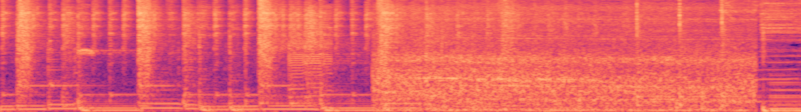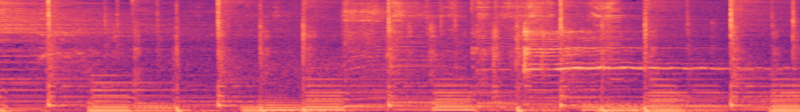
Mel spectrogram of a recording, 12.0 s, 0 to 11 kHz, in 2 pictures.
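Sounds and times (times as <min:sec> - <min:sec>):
thin whine: 0:02.8 - 0:05.7
tram passing: 0:02.8 - 0:05.8.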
